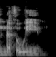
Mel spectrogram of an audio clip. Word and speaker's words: Nephilim: So, but yeah, you know, mainly going back to like the main topic of this is the Nephilim, or in Hebrew, it's the Nephilim. That's how it's pronounced.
